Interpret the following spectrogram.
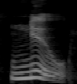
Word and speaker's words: knew: So, again, the "k" is silent. You'll notice that the letter for the vowel in the middle is different; it's now an "e", and the pronunciation is different. We have: "know", "knew", "ew". So, it has that "ew" sound in it. So, let's just start by saying: "ew", and now let's add the "n": "knew", "knew". You might also know this word: "new", like "old" and "new" — same pronunciation.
